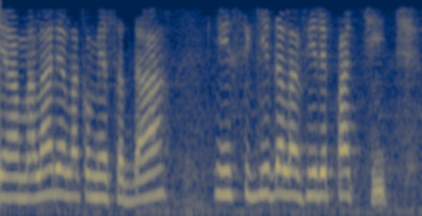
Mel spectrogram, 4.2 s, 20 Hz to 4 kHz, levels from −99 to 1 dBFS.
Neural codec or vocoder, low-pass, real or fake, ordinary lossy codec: vocoder, 44.1 kHz, 128 mel bands, Pupu-Vocoder; 3.6 kHz; fake; MP3, 32 kbps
